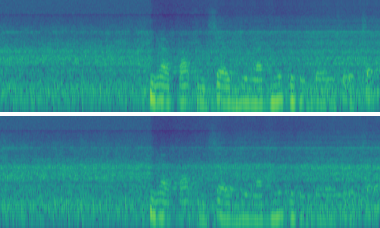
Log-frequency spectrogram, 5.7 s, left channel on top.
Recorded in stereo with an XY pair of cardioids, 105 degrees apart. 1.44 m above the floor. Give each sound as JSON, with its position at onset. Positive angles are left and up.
{"t": 2.2, "sound": "a man speaking", "azimuth_deg": 25, "distance_m": 1.5}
